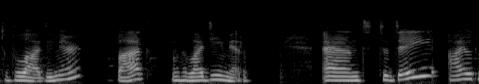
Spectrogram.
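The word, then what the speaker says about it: Владимир: And I would like to start from the name that in English you pronounce as Vladimir.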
